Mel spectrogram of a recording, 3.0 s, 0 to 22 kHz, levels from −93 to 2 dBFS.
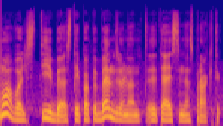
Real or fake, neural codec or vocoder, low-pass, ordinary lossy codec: real; none; 19.8 kHz; MP3, 96 kbps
